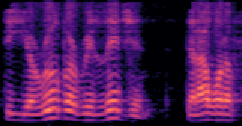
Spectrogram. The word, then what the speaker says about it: Yoruba: Yoruba. Yoruba is spelled Y-O-R-U-B-A.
